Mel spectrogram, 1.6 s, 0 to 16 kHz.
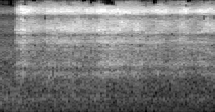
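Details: Steady hiss of airflow starting abruptly and continuing without pause from the nebulizer compressor outlet of an Oxymed 10 LPM dual-outlet oxygen concentrator.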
